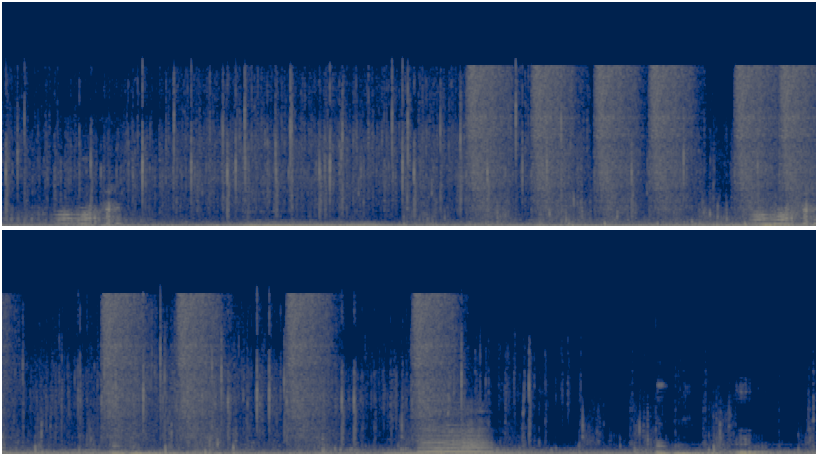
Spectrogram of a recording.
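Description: Fire crackles and hisses nearby.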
